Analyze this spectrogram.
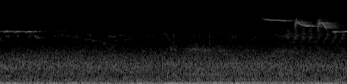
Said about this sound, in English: And this is a blue tit just singing here.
